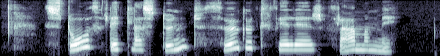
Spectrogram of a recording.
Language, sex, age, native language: Icelandic, female, 40-49, German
